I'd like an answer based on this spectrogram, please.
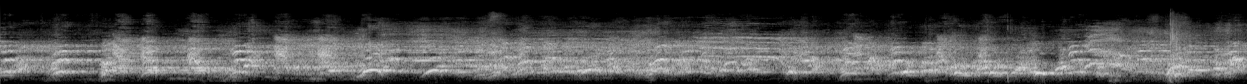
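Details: Excited dogs at an April 2011 flyball relay race in Dover, New Hampshire, barking and yipping nonstop in a reverberant arena, with many overlapping voices and human shouting or speech underneath.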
